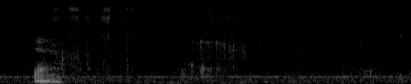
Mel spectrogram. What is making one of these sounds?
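A middle-aged man bites into a bread roll.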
